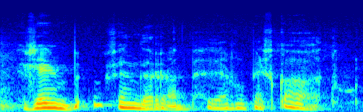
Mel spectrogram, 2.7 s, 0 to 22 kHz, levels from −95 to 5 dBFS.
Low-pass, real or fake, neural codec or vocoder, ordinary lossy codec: 14.4 kHz; real; none; none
